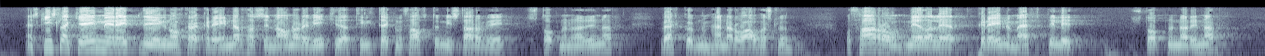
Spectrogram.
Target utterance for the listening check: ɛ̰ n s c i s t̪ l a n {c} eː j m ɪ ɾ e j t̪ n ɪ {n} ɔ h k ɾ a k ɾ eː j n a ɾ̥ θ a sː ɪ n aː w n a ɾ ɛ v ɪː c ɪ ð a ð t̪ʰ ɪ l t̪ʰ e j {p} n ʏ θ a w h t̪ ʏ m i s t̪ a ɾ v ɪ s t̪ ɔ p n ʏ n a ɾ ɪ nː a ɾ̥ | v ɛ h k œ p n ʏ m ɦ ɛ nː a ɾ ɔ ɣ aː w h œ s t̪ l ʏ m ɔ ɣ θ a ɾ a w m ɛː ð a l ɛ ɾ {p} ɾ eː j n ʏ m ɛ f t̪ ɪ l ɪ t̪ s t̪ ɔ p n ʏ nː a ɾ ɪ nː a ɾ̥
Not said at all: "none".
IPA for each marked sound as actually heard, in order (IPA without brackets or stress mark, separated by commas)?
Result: c, n, k, k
